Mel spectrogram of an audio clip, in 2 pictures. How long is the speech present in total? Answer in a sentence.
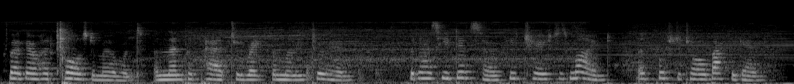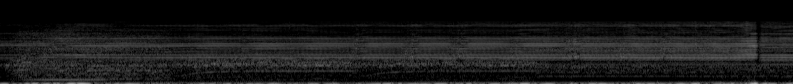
You can hear the speech for 8 seconds altogether.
